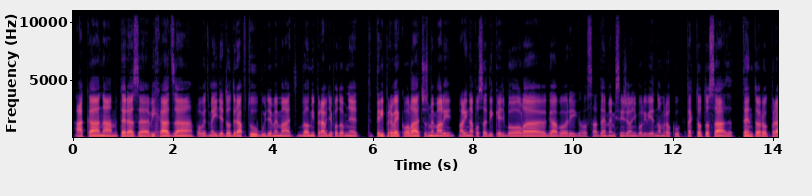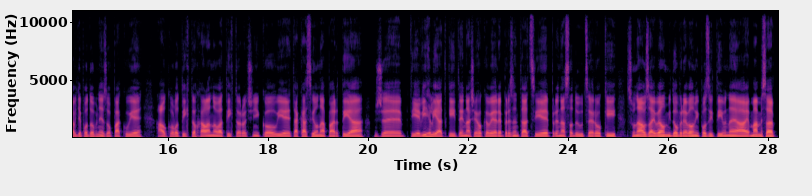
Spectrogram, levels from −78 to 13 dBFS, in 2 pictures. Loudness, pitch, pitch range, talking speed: -21 LUFS, 105 Hz, 100-115 Hz, 150 wpm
